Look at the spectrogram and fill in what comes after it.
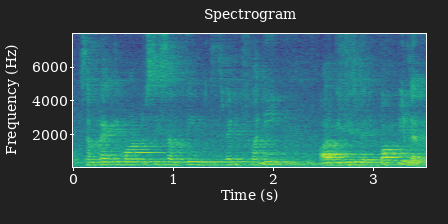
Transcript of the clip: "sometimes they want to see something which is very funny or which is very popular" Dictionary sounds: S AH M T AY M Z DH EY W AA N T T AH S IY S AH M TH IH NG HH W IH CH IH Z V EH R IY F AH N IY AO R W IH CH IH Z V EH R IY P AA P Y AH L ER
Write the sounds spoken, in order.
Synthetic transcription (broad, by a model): S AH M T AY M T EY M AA T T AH S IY S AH M T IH NG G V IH CH IH Z V EH R IY F AH N IY AO R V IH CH IH Z V EH R IY P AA P Y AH L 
